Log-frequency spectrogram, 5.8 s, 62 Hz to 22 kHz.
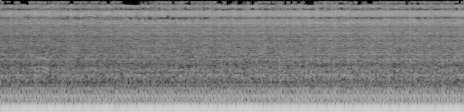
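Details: V8 with new custom stainless Flowmaster U-fit dual exhaust, Hooker Blackheart mufflers and electric cutouts, cutouts open at first start: deep, steady low rumble, smooth with no misses or knocks; healthy exhaust note.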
